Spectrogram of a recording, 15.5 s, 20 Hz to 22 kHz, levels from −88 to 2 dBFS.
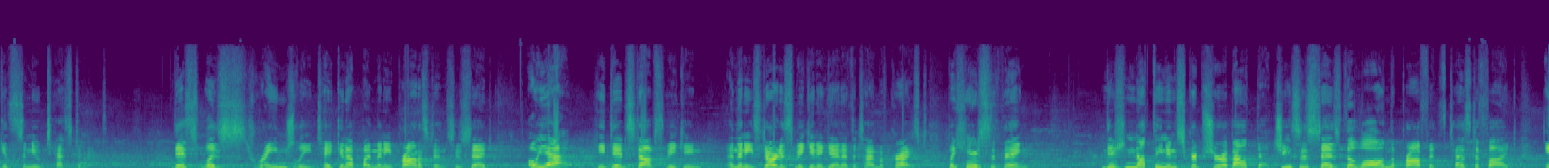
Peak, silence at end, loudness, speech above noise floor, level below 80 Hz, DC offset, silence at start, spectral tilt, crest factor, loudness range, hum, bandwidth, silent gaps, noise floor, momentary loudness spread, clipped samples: -2 dBFS; 0 s; -21 LUFS; 20 dB; -70 dBFS; under 0.1%; 0 s; -3.5 dB/octave; 20 dB; 3 LU; none; 16 kHz; none; -42 dBFS; 12 LU; under 0.1%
